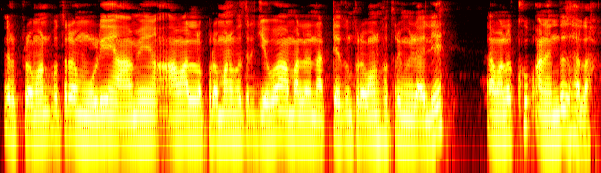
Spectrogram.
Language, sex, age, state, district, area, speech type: Marathi, male, 18-30, Maharashtra, Washim, urban, spontaneous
